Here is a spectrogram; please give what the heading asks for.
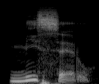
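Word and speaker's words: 見せる: or to look at however in this form it's me sir and it means not to see but to show to display here we have the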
